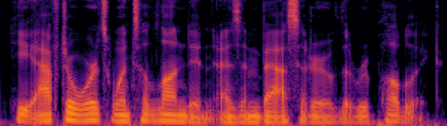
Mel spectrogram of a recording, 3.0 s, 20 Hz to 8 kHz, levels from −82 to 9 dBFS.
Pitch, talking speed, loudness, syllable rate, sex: 90 Hz, 200 wpm, -20 LUFS, 6.3 syllables/s, male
